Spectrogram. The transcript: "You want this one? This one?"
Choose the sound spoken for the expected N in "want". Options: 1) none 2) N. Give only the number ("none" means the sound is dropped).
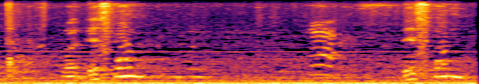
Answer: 1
